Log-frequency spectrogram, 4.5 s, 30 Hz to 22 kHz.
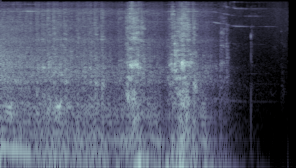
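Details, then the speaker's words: Injected VAZ 2109 (ВАЗ 099) cold morning start: lumpy idle surges a few seconds then dies; won't hold idle, high fuel consumption, started when weather turned cold; owner suspects a sensor, plans to replace MAF (ДМРВ); cause unfound. "Ну що поломалась моя машина це99 інжекторна що з нею заводиш її зранку не тримає холостий великий розхід палива"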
